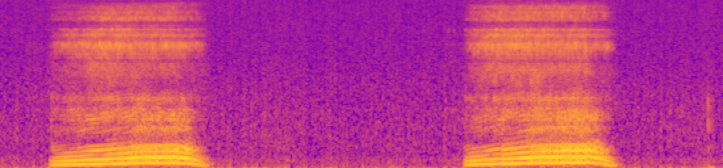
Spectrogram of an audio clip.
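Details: Sound-effect recording: two loud, low, rattling snores about four seconds apart, each over a second long, with quiet between; snoring.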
